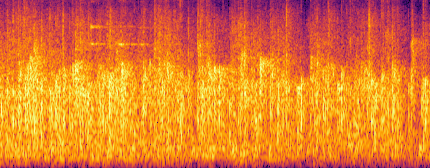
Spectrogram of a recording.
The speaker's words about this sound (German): Applaus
